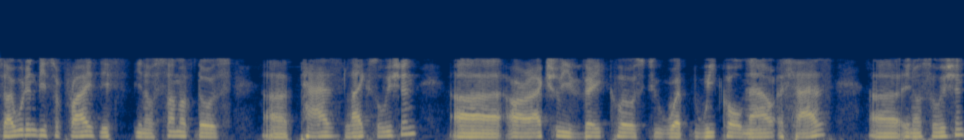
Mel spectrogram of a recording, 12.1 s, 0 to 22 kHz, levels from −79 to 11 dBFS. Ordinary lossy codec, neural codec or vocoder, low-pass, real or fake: AAC, 16 kbps; none; 7.2 kHz; real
